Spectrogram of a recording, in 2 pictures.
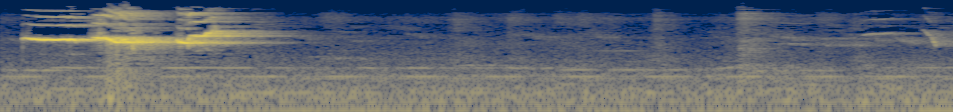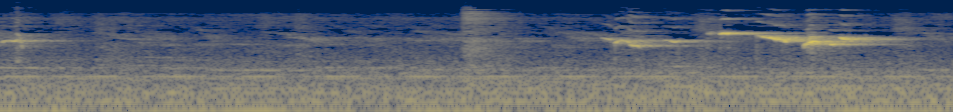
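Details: Orange-headed thrush song played as a lure to coax a silent bird into singing: a loud whistled, warbling phrase at the start, then near silence, then a few softer, short whistled notes and twitters near the end.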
